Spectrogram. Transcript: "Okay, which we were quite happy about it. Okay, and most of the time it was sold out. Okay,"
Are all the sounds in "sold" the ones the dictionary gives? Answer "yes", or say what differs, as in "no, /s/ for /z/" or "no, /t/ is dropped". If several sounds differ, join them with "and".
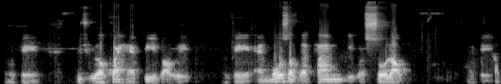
no, /d/ is dropped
